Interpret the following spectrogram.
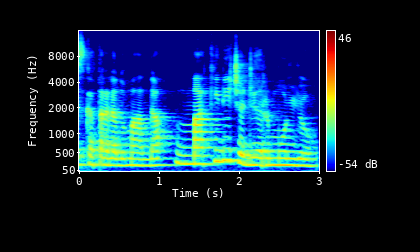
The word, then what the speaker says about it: germoglio: e tutte le altre prendiamo ad esempio la parola germoglio che noi sappiamo essere divisa in tre sillabe ger ma io nel pronunciare questa parola la sillaba su cui cade l'accento è mò che nel nostro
